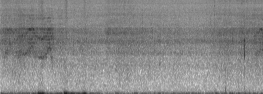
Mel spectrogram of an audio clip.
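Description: Wind buffeting the microphone in uneven low rumbles, heaviest in the first two seconds, with a faint high wavering sound during the first second.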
